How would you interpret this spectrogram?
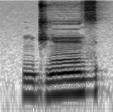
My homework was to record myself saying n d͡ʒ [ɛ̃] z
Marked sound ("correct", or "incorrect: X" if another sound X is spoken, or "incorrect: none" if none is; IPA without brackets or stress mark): correct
